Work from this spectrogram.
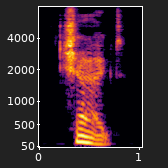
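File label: "shagged", Australian English; pronunciations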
